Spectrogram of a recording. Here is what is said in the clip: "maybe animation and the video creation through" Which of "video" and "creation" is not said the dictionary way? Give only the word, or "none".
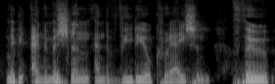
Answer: none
